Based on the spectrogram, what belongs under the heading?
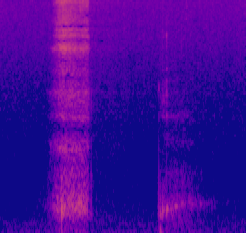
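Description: Two short airy bursts, the first stronger, the second partly held back: sneezes, one half-stifled.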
